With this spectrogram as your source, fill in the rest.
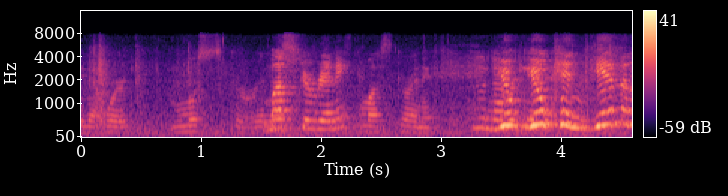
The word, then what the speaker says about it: muscarinic: I'm sorry how do you say that word muscarinic muscarinic you can give it a loan when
